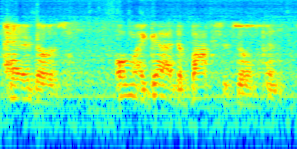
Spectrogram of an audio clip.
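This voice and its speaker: A man's voice: sits low, normal speed. A man calling in to a live radio show. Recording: noisy radio phone call, distant.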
